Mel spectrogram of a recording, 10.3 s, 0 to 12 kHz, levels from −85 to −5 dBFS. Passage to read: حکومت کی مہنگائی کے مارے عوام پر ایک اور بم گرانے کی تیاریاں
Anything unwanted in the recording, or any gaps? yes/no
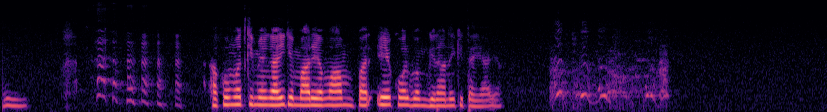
yes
